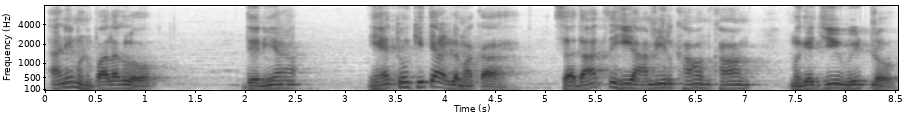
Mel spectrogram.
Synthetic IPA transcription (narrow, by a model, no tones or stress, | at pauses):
añim̤əɳ̃palaɡlɔ | d̪ʱənija | ɦɛ̃t̪ũkit̪ɛ̃aɽləm̤aka | səd̪ãt͡sɦiamiːlkʰãwnkʰãwn | m̤əɡed͡ʑiːwʋiʈlɔ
